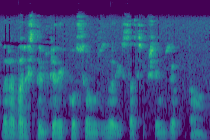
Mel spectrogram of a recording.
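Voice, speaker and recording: A young man giving casual gameplay commentary, swearing and exasperated, with excitable outbursts. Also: deep voice, very fast, breathy edge. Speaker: gaming video host. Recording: dull lo-fi recording.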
